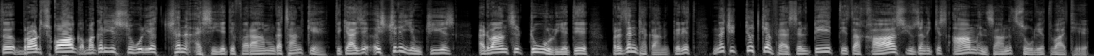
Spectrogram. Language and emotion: Kashmiri, neutral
